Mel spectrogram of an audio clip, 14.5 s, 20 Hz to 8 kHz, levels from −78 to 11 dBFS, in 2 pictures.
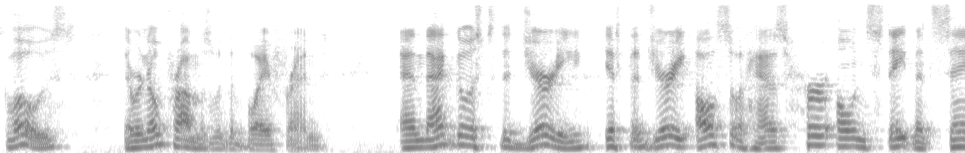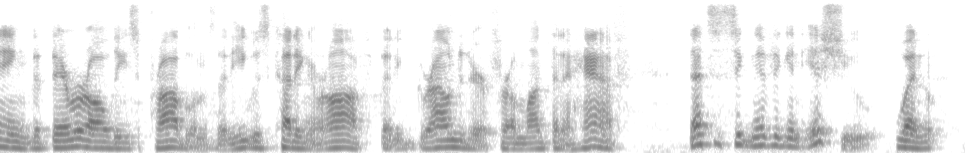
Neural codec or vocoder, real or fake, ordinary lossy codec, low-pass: none; real; Opus, 64 kbps; 7.2 kHz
